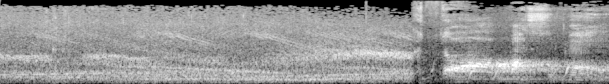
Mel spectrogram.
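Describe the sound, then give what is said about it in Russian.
A nine-headed dragon, a gold star on each head, swims on a wave of a black river and roars menacingly from afar, a deep, rumbling growl that drones on steadily for several seconds before breaking into a sharper, louder snarl near the end. “На каждой главе по золотой звезде сверкает, сам издали грозно рычит.”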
